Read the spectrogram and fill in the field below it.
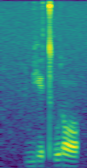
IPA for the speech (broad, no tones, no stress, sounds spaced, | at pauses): bʲ e tʼ u ɾ ɔ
